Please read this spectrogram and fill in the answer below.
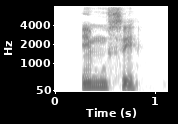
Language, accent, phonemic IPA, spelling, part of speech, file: French, France, /e.mu.se/, émoussé, adjective / verb, LL-Q150 (fra)-émoussé.wav
- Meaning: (adjective) dull; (verb) past participle of émousser (“to dull, to blunt”)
